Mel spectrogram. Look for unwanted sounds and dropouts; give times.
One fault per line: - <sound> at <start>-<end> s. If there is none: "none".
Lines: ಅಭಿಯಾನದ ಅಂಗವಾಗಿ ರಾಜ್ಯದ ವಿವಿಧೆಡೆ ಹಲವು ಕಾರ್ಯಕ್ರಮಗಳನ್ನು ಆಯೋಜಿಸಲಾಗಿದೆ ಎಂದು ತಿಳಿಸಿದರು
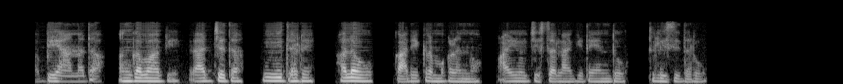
none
